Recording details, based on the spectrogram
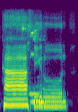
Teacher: Nah, ka-nya itu dari pangkal lidah.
